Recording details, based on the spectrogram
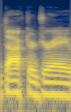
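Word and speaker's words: Dr. Drey: So this is Dr. Dre, D-R-E-Y. And he says, pronounced the same as Dr. Dre, D-R-E.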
